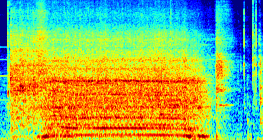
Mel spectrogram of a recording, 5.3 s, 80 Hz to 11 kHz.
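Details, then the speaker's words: 2013 Dodge Grand Caravan no-crank fault, starter fine; start control-circuit powered through test light and fused jumper: brief crank, engine catches at once, settles to steady idle then switches off; starts normally; relay control side suspected burned. "Through our test light and through a fuse jumper wire. Huh. Double double safety. All right. Now, the car should start back normal."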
